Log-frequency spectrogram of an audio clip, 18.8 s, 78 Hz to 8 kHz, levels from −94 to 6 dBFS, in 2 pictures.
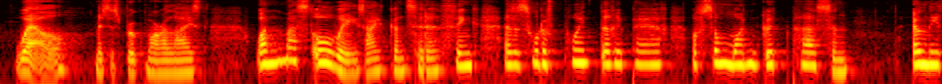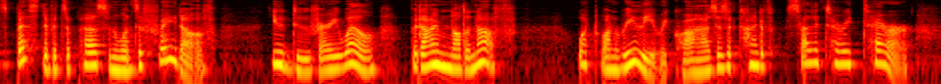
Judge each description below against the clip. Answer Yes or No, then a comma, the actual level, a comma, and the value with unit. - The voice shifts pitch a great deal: Yes, wide, 5.7 semitones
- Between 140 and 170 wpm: Yes, average, 160 wpm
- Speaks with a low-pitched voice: No, high, 220 Hz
